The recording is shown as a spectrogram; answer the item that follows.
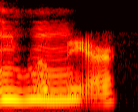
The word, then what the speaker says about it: Robert: His last name is spelled Ouimet, and Robert is like Robert, only in French, Robert Ouimet.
